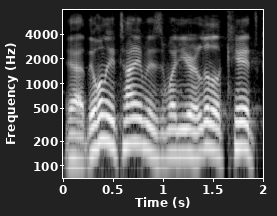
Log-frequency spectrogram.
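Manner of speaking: ordinary delivery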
